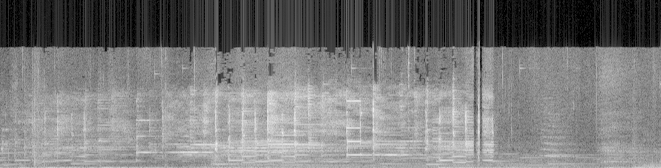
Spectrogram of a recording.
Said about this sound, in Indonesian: Itu berisik banget handphonenya.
